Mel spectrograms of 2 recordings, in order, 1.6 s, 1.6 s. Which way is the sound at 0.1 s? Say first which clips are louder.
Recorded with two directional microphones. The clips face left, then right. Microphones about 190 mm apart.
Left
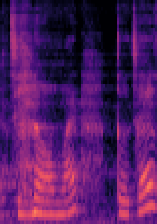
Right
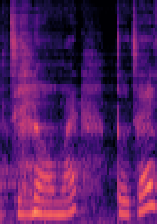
Right 3 dB; 15° right (ahead or behind).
